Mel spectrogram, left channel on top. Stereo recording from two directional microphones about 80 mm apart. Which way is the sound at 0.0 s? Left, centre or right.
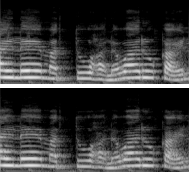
Left.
